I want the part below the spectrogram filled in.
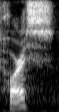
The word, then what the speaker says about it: Rey Horus: Horus? Spanish, you don't pronounce the H.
